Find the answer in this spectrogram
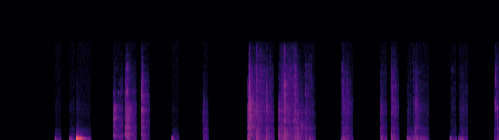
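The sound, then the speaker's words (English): Irregular bursts of crinkly paper rustling, fairly quiet, as sheets are handled and shuffled in short scratchy flurries with brief pauses between them. “Sorry for the noise of the paper.”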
